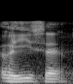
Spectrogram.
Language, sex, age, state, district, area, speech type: Maithili, male, 30-45, Bihar, Purnia, rural, spontaneous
